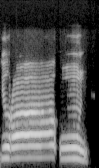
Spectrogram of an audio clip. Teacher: واؤ مدہ ہے اسے بھی ٹو کاؤنٹ elongate کریں گے، نون پہ ایک سکون دیں گے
